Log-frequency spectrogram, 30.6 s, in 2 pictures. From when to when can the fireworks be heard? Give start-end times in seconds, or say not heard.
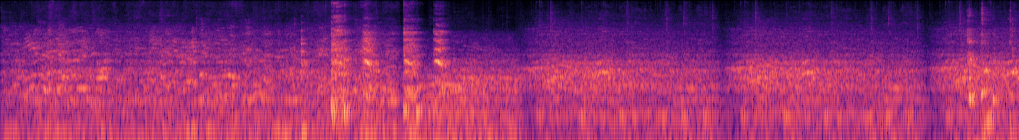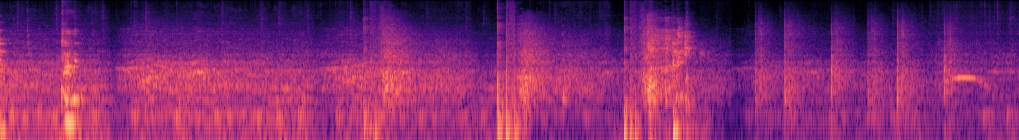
19.6-29.8.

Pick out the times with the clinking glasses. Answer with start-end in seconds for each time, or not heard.
4.4-4.8, 15.2-15.8, 25.2-25.9.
